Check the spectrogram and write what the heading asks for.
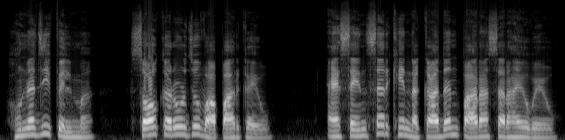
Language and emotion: Sindhi, neutral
